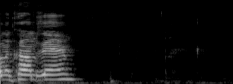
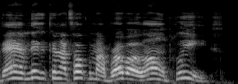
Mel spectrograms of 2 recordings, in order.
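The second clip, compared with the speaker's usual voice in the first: higher-pitched, mildly exasperated plea; retold irritation; 6 semitones higher than usual. Davis asking to be left with his brother, mock irritated. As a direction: imitate a fed-up brother asking for privacy. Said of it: "the way he said it to him".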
